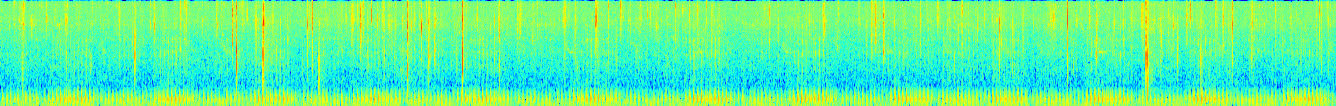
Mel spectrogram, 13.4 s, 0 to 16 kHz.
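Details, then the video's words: Domestic cat purring steadily with a low, rumbling pulse that swells and fades about once per second, while sharp fireplace crackles pop over the top. "Purring Cat and Fireplace 4K / Wallpaper Tv Art Çerçeve / Cozy Purring Cat ASMR / Kedi Mırlaması"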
